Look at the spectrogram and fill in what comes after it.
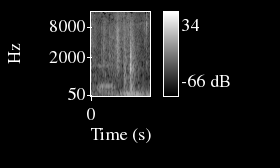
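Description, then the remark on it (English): A dog lets out a low, muffled grumble with a soft woof-like burst near the end, a brief, throaty sound at moderate volume with no talking. “That's my dog thinking something's up.”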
